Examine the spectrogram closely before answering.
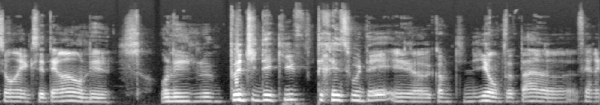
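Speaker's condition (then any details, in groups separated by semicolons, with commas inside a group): Dystonia; articulation difficulties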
